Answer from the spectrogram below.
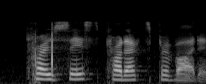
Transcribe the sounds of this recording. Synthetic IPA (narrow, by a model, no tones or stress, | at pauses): pʰɹosɛspʰɹɔɾək̚tspʰɹɔva̰ɪdə̰̥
